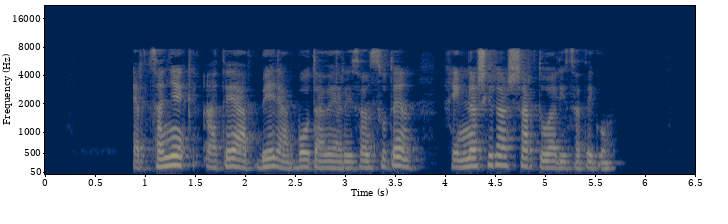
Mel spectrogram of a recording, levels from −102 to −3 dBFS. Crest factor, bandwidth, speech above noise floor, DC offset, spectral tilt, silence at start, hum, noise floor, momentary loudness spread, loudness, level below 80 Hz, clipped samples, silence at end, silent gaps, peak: 22 dB; 8 kHz; over 45 dB; under 0.1%; -3.5 dB/octave; 0.9 s; none; under -90 dBFS; 12 LU; -45 LUFS; under -90 dBFS; under 0.1%; 0.8 s; 3.94-4.00 s; -26 dBFS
